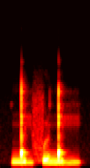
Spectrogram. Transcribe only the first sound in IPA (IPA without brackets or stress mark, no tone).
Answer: ŋ͡ǃ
